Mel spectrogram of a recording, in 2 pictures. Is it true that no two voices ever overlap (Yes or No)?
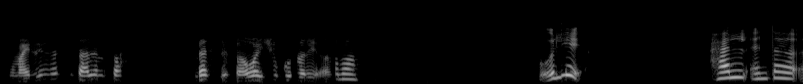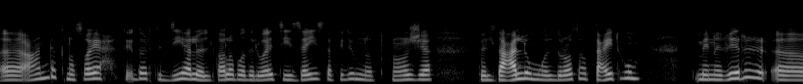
Yes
